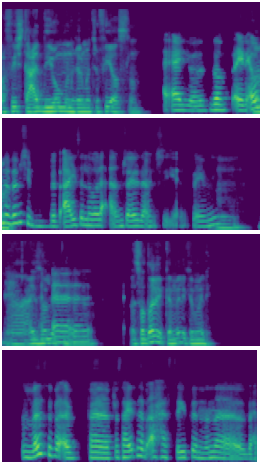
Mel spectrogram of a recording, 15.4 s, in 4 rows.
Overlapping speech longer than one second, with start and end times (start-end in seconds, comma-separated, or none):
none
